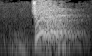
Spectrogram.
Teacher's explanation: jadi enggak seperti sya, udaranya tidak mengalir · Term: jim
